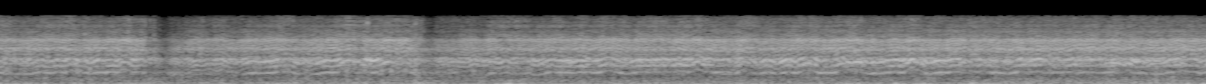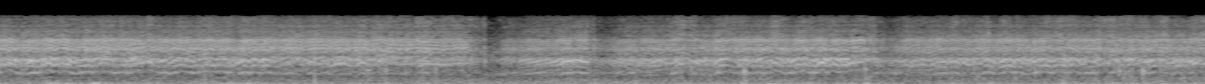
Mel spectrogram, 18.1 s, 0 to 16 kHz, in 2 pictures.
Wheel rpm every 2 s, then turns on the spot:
50, 60, 70, 70, 70, 70, 50, 60, 60.
none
